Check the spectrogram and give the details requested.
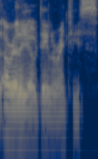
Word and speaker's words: Aurelio De Laurentiis: It's Aurelio De Laurentiis, and that's the pronunciation, Dave. That's how you do it.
